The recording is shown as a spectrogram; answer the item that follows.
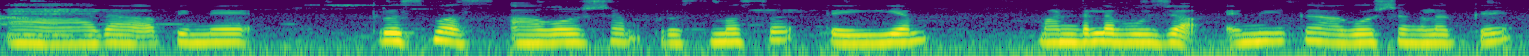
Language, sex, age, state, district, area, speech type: Malayalam, female, 30-45, Kerala, Thiruvananthapuram, urban, spontaneous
